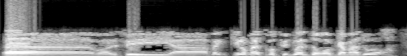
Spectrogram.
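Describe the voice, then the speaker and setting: A middle-aged French man, a CB radio operator, chatting casually in a halting, colloquial way and repeating his phrases. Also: fairly high pitch, steady tone, dull audio. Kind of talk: casual CB radio contact chat.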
